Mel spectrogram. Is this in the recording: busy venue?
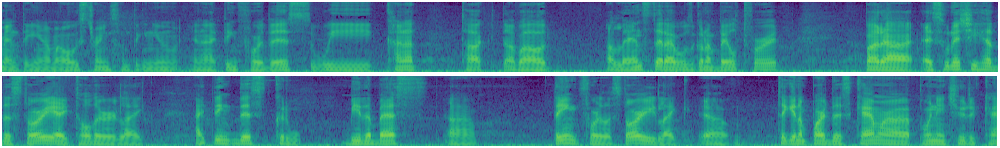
yes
